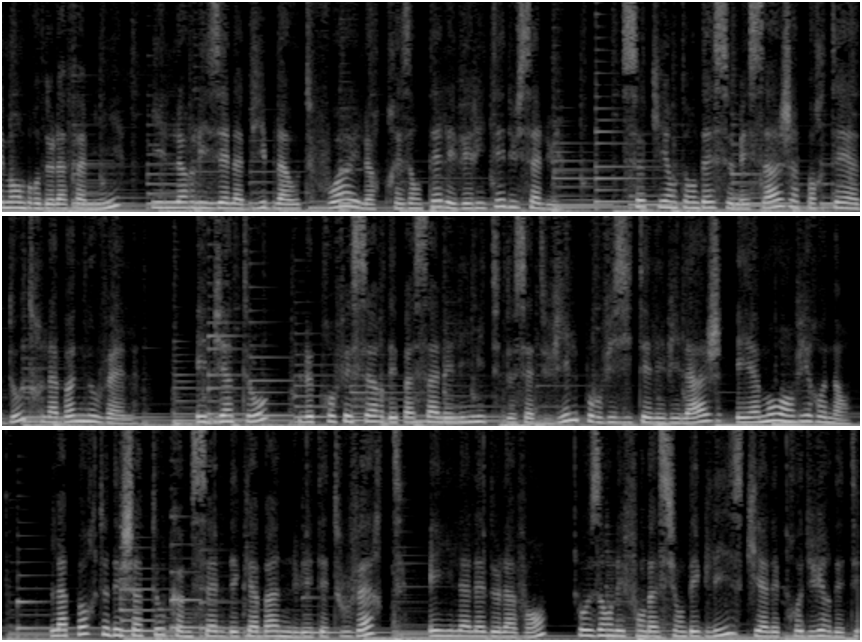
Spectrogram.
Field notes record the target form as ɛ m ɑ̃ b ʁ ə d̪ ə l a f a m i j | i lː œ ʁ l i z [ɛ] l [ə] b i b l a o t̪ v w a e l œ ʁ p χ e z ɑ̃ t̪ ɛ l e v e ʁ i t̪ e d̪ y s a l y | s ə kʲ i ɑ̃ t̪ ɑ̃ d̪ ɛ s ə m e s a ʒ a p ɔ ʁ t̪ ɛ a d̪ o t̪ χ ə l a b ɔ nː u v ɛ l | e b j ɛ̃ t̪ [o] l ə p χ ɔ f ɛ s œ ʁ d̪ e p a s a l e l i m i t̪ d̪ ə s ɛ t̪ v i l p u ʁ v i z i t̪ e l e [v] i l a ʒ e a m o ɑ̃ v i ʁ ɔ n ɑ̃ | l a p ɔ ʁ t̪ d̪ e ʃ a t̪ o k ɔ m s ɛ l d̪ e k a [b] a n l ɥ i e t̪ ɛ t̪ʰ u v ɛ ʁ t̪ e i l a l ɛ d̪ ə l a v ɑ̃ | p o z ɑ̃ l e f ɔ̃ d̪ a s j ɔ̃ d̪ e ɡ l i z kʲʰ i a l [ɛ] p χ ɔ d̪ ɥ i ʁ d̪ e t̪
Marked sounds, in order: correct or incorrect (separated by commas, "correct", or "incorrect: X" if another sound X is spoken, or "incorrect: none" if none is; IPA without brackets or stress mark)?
correct, incorrect: a, correct, correct, correct, correct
